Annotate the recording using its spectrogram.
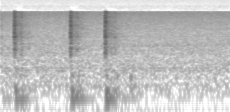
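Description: Computer keyboard keys pressed, three separate keystrokes in the first second or so.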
